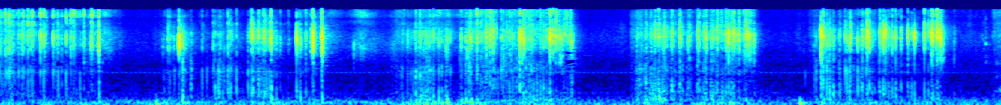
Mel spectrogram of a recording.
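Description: Fingertips and short nails of both hands scratch a dark, soft waffle-knit sweater worn on the chest. The result is a dense, rough, bright scratching hiss in repeated bursts with brief quieter gaps, over a low rumble.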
